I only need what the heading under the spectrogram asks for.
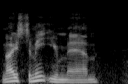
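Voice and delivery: ordinary talk, nothing marked

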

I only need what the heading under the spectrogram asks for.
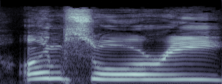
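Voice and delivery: put-on Filipino Canadian accent. Joking about self-flagellants apologizing, doing a filipino canadian impression. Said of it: "this is my impression of a Filipino Canadian".

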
